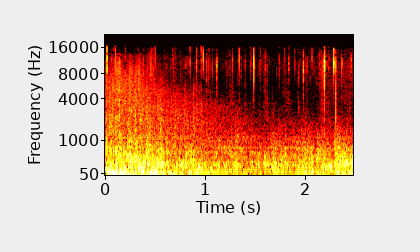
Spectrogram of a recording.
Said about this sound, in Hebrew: מיד הבריק ברק, התגלגל רם, ומטר ירד על העולם.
